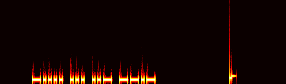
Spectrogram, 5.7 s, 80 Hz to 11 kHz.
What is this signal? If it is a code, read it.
Morse code, heard as a keyed tone, about 22 wpm, 700 Hz. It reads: 6SUQ
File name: practice / 22wpm / Four Letter-Number Combinations - 22wpm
